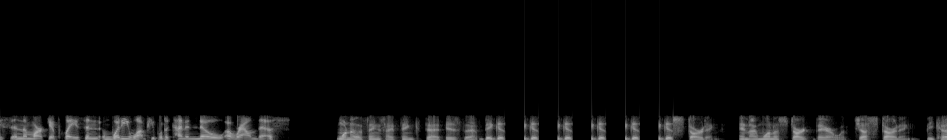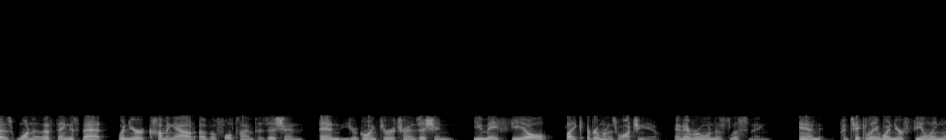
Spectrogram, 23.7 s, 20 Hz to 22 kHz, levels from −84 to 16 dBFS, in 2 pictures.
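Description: Stutter with silent gaps, 6.30 to 8.41 s, right after "think that is the": in this telephone-band speech clip, a 174 ms fragment repeats five times, each followed by about 246 ms of dead silence at a steady 421 ms pace. The likely cause is a stalled stream replaying its last buffer on each retry, so the audio from that stretch is lost.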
